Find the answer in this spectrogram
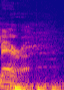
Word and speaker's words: O'Meara: And then I was like, I still would want to hear it, but it's mare like bear, not mere like fear. Mara.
